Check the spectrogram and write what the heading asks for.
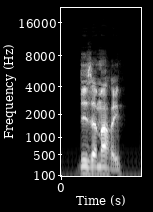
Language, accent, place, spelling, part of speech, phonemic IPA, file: French, France, Lyon, désamarrer, verb, /de.za.ma.ʁe/, LL-Q150 (fra)-désamarrer.wav
- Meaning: to unmoor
